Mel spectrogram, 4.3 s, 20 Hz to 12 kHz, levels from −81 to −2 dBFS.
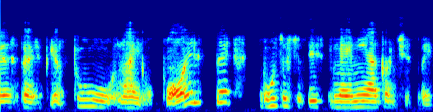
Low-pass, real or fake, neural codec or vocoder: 7.2 kHz; fake; codec, 16 kHz, 4.8 kbps, FACodec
